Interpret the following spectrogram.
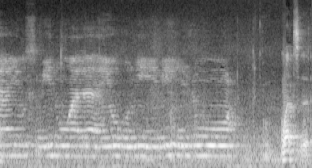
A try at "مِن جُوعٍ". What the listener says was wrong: You remember min ju'? So it's same. So same issue as min ضريع. Make it longer, a lot longer.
